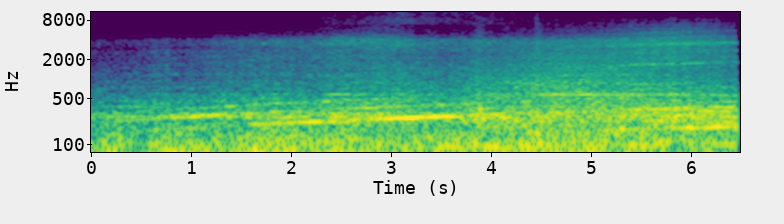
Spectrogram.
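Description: A Deutsche Bahn S-Bahn electric multiple unit running close past on the track. A low rumble of wheels on rails rises about a second in, under several steady electric whining tones from its drive.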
